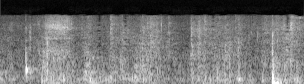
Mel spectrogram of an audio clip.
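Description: Faint rustling and a few small knocks from items being rummaged through in a leather handbag.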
